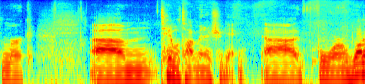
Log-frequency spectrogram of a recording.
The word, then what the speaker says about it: Mörk: Is a open license Merkborg, I think it's pronounced Merk, tabletop miniature game for one or more player.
